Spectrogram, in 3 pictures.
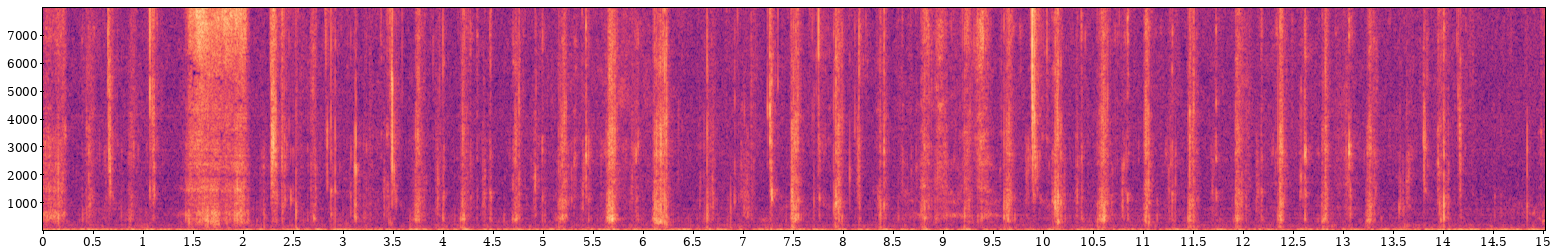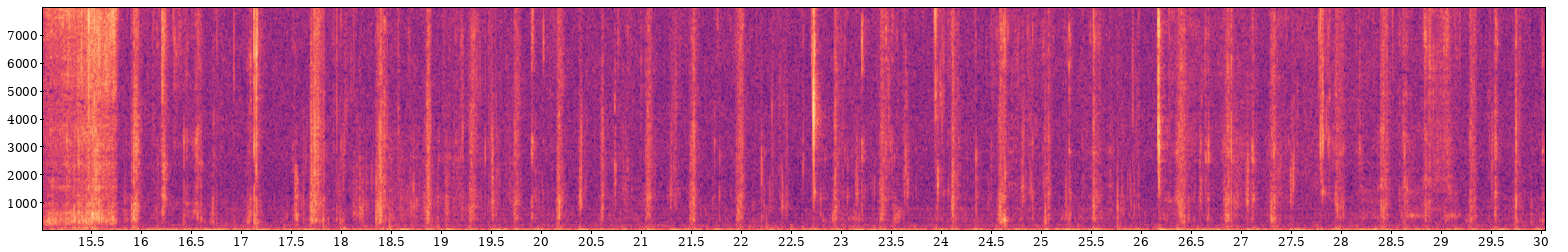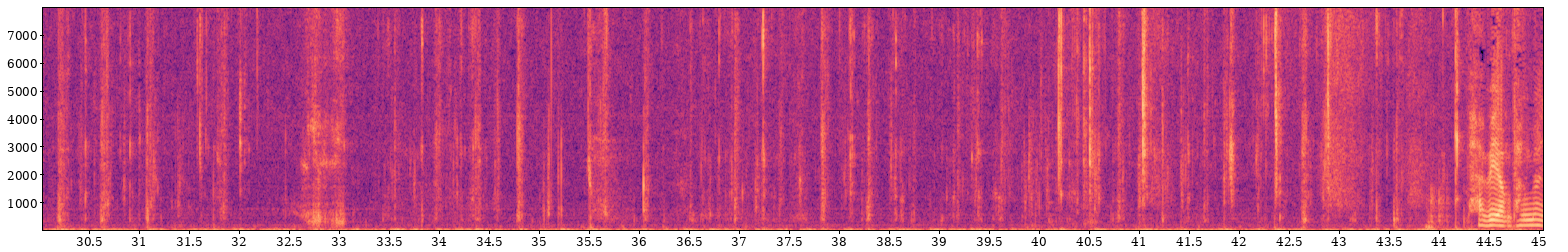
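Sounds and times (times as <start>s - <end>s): wet mouth chewing: 14.9s - 44.3s.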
